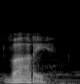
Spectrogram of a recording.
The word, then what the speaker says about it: Mhairi: M-H-A-I-R-I, but it's, in Scots, it's pronounced Vary, because why wouldn't it be?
